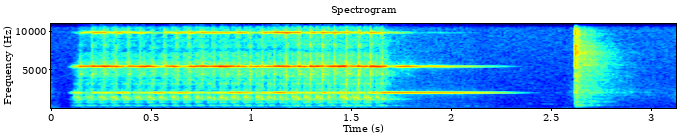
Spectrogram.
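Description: A telephone bell rings in one long, bright, trilling burst that cuts off and fades, followed moments later by a single sharp click like the receiver being lifted.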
